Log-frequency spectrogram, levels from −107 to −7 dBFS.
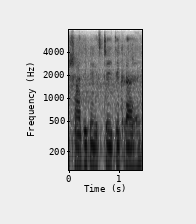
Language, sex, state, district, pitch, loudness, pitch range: Hindi, male, Bihar, Darbhanga, 115 Hz, -17 LUFS, 115-120 Hz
